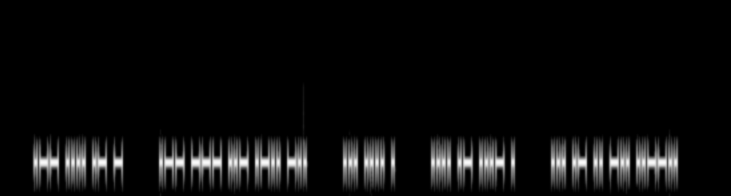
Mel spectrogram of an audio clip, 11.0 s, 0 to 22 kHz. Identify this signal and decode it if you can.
Morse code, heard as a keyed tone, about 30 wpm, 700 Hz. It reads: WHAT WOULD SHE HAVE SAID?
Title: 2x Word-Spacing - Sentences from Top 100 Words - 30wpm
